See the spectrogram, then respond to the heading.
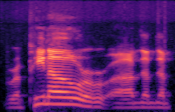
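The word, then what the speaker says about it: Rapinoe: I don't watch any of those judges shows, but Megan, how do you pronounce her last name? Rapino, the soccer player.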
